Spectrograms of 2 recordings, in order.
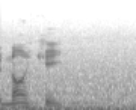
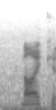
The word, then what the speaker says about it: Nike: But also Nike. Nike and Nike pronounced very differently.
